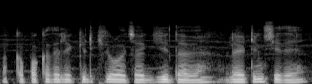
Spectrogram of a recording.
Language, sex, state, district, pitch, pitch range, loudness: Kannada, male, Karnataka, Koppal, 110 Hz, 105-115 Hz, -18 LUFS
